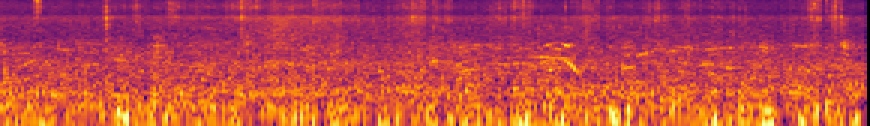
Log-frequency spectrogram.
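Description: A woman's footsteps tap on a paved path.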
